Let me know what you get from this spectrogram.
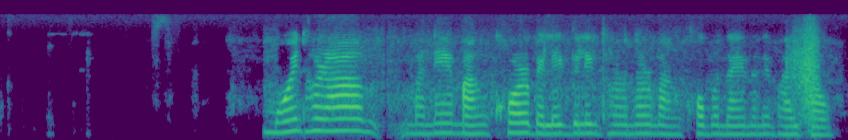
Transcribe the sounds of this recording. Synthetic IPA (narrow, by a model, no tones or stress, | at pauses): mojdʱɔɹamanɛmaŋkʰɔɹbɛlɛɡ̚bɛlɛɡdʱɔɹɔnɔɹmaŋkʰɔbɔnajmanɛbʱalpaʊ̃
